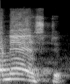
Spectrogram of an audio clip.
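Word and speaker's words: honest: एस टी इस बेटा एच को स पढ़ते ओ क्या पढ़ते हैं ऑनेस्ट तो इधर क्या हो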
